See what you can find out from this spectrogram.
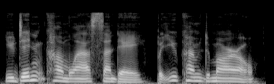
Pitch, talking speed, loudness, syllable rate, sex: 145 Hz, 195 wpm, -16 LUFS, 4.9 syllables/s, female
